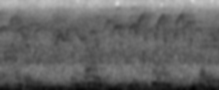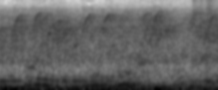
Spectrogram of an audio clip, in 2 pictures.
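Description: Small birds chirping rapidly, several short high chirps a second, over a faint murmur of people's voices.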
